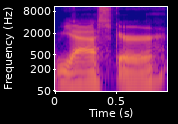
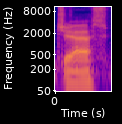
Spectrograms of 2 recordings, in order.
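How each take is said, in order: First: The name begins with a Y sound. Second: The name begins with a J sound. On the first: "I think that's a J or a Y sound" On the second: "I think that's a J or a Y sound"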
